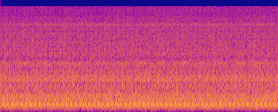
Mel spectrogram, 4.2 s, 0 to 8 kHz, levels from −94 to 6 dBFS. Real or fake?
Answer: real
